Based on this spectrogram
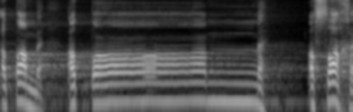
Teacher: ست حركات ليش بعدها حرف مشدد الطامة الطامة الصاخة نفس الشيء فهذه الأحرف المشددة إذا جاءت بعد المد يمد ست حركات مدا كلميا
